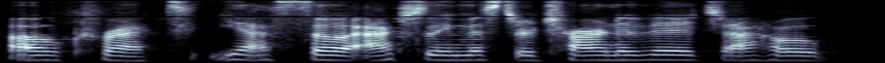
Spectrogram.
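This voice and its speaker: Low, flat-voiced woman chairing a meeting. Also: no echo. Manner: measured, procedural, polite. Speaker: mayor presiding over council meeting.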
